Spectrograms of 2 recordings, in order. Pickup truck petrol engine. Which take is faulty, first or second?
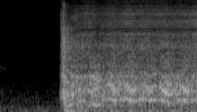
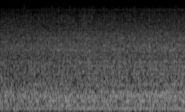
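first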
